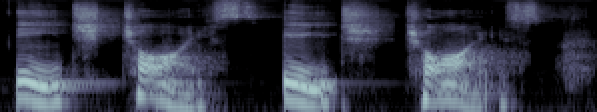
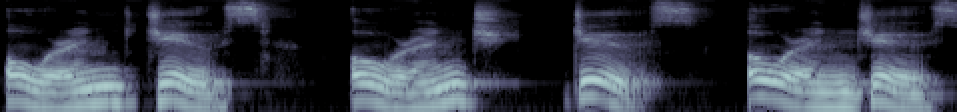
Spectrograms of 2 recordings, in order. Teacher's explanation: صوت التش وصوت الج الاثنين ما بندمجهمش لو الكلمة انتهت بيها واللي بعدها بدأت بيه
